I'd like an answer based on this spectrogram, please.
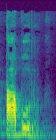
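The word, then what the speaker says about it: tabur: কি হবে সেটা হবে তাবুর তা বুর উচ্চারণটা হবে ত আকার বৈরশু র তাবুর মানে সার যেমন তাবুর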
